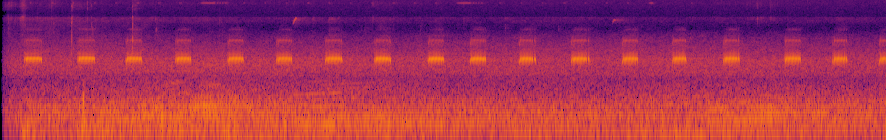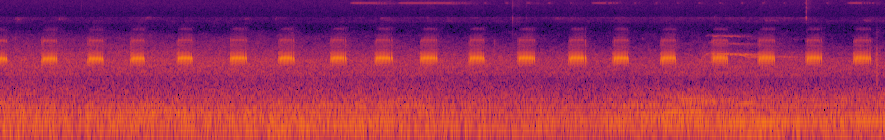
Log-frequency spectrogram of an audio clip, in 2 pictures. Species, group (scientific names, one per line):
Neocurtilla hexadactyla
Orthoptera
